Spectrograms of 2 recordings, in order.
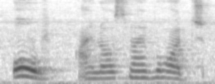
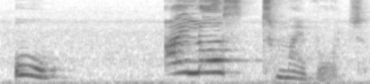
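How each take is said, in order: First: The word Oh carries the strongest stress. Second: The word I carries the strongest stress. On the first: "आपने O को stress किया" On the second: "I को भी stress कर सकते हो आप"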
